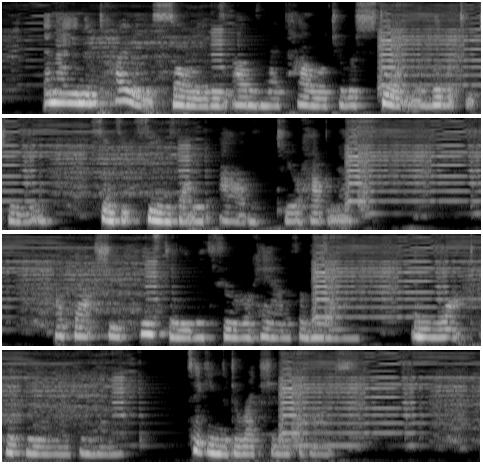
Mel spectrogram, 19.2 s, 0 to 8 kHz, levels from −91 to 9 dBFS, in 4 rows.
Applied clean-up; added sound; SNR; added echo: classical method WPE with log-MMSE.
